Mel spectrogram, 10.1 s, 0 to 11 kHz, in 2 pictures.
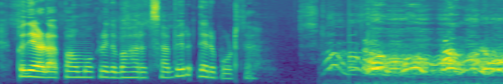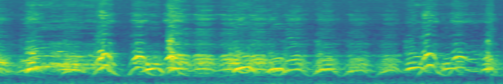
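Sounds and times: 
speech: 0.2s - 3.6s
stray dogs barking in the streets of Kabul: 3.2s - 10.0s.

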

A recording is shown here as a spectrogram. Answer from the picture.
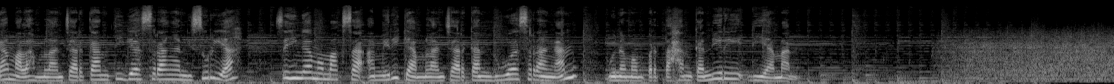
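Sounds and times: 
speech: 0.0s - 8.2s
B-1 bomber aircraft jet engine roar: 9.4s - 11.1s.

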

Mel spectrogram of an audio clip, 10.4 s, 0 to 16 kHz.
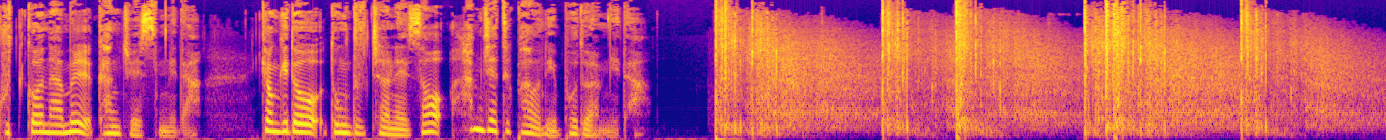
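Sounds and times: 
speech: 0.0s - 4.9s
gunshots at a military base during a soldiers' competition in South Korea: 5.4s - 10.3s.

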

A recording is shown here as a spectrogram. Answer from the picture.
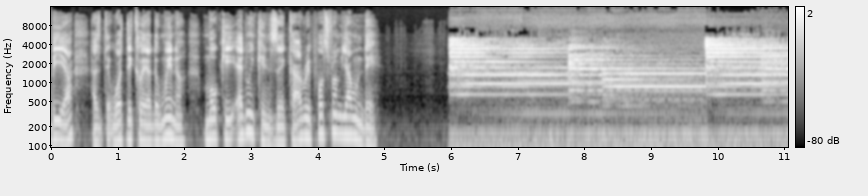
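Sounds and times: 
speech: 0.0s - 5.0s
church bells ringing at a cathedral in Yaoundé Cameroon for mass: 6.0s - 11.0s.

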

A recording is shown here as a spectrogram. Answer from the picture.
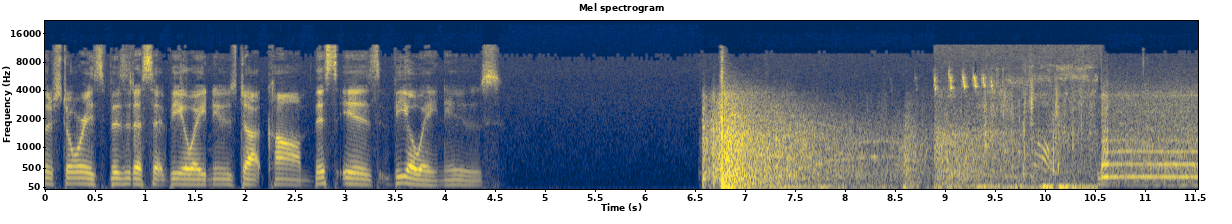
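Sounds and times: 
speech: 0.0s - 4.6s, 10.5s - 10.8s
heavy boom from explosions in the Zaporizhzhia region of Ukraine: 6.6s - 10.6s
steady engine hum: 8.9s - 11.5s.

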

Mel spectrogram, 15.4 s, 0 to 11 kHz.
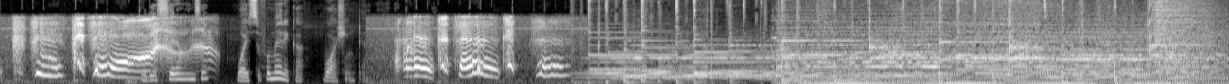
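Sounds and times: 
baby crying: 0.0s - 2.8s, 4.9s - 7.2s
speech: 1.1s - 7.7s
instrumental music: 7.2s - 15.3s.

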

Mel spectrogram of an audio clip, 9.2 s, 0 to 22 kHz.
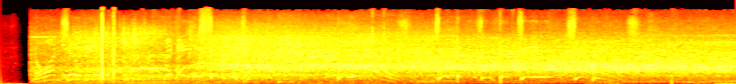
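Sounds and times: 
stadium crowd cheering at a baseball World Series win: 0.4s - 9.1s
people clapping in a stadium: 2.8s - 9.1s.

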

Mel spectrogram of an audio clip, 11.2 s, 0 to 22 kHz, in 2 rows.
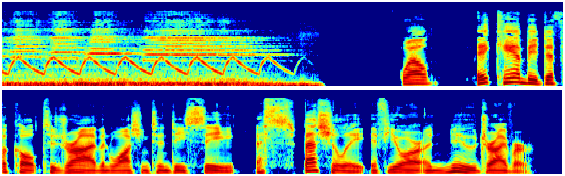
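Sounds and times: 
police car siren wailing: 0.0s - 3.2s
speech: 4.0s - 11.0s.

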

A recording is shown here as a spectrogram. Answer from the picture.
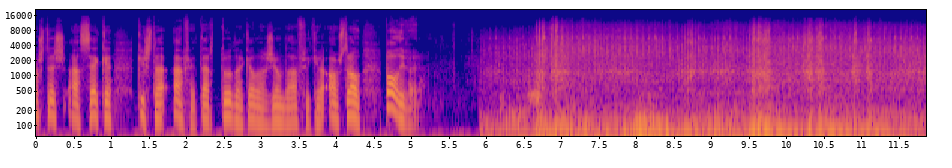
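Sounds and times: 
speech: 0.0s - 5.2s
tractor engine preparing farmland: 5.9s - 11.8s.

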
